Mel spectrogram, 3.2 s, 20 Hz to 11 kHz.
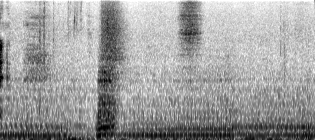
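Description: A loud, rumbling modified 2015 Ford Mustang GT V8 idles, then revs sharply in one quick burst before settling back to a deep, steady idle.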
